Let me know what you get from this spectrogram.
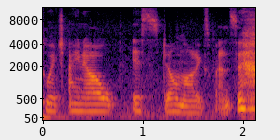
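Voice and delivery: soft confiding whisper under the breath; whispered aside. Real, not acted. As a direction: drop to a quick sheepish whisper. Self-aware aside about price.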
